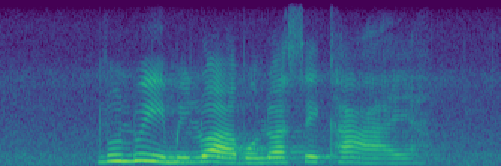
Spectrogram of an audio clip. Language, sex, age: Swati, female, 19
